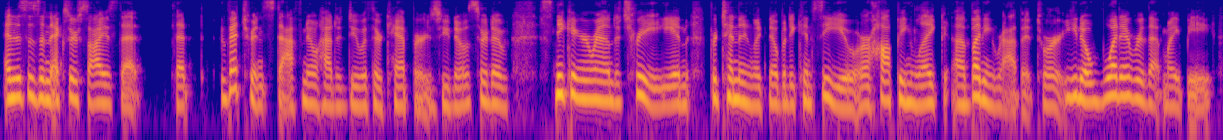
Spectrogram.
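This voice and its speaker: A woman hosting a podcast, talking conversationally and explaining with animated examples. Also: lowish voice, fairly quick, no room sound, clean studio sound. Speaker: podcast host. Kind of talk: conversational training discussion.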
